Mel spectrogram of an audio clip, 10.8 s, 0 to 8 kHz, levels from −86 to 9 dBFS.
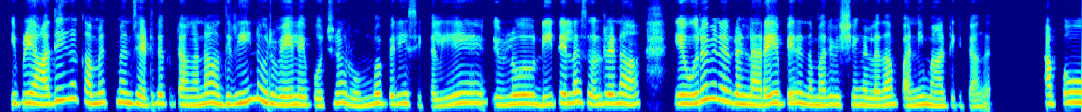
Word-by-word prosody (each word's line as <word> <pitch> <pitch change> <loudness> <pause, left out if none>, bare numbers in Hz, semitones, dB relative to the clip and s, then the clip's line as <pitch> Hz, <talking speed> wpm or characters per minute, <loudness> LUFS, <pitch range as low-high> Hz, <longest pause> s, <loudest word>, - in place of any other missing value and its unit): இப்படி 255 +1 +1 0.2
அதிக 335 +11 +1
கமிட்மெண்ட்ஸ் 260 0 0
எடுத்துக்கிட்டாங்கன்னா, 220 +1 -2 0.2
திடீர்னு 270 +11 +1
ஒரு 245 - +1
வேலை 215 +1 +3
போச்சுன்னா, 190 +8 -3
ரொம்ப 200 +8 0
பெரிய 235 +3 0
சிக்கல். 170 -2 -8 0.2
ஏன், 260 0 0 0.2
இவ்ளோ 215 +3 +1 0.3
டீட்டெய்லா 245 +5 +1
சொல்றேன்னா, 240 +2 +1 0.5
என் 240 0 +5
உறவினர்கள் 290 -7 +2
நெறைய 215 +5 +4
பேர் 260 +1 +2
இந்த 215 -3 0
மாரி 205 +2 -1
விஷயங்கள்ல 200 -2 -1
தான் 220 0 -3
பண்ணி 200 +3 0
மாட்டிக்கிட்டாங்க. 180 -3 -5 0.6
அப்போ, 245 +3 -5
230 Hz, 145 wpm, -24 LUFS, 210-255 Hz, 0.6 s, என்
